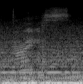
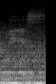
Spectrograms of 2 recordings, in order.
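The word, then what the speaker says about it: gneiss: here the type of rock is called nice or NE I heard it both face it's spelled g n e i SS a lot of people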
